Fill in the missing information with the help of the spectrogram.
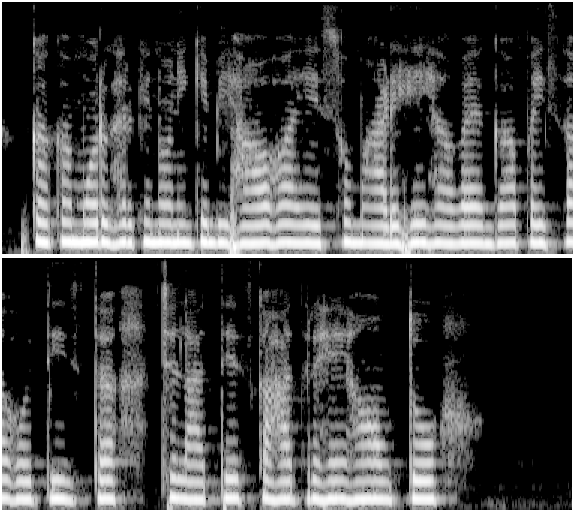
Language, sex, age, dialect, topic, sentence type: Chhattisgarhi, female, 18-24, Western/Budati/Khatahi, banking, statement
